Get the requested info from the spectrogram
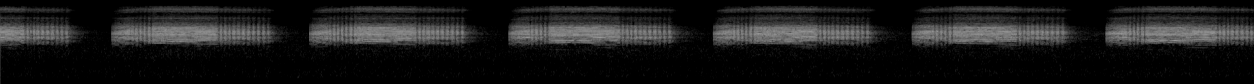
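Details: Cicada recorded close up in Costa Rica: loud, high, hissing buzz in steady bursts of about one and a half seconds, split by brief silent gaps, repeating roughly every two seconds, six bursts in all, no other sounds.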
